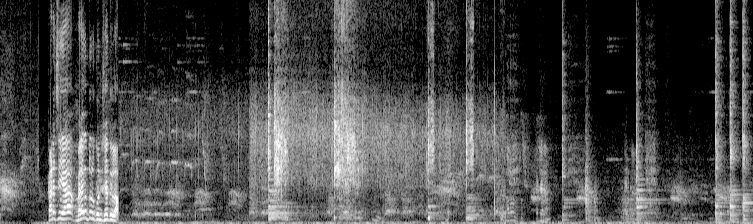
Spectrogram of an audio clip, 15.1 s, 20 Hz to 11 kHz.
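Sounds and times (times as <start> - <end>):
rice sizzling in hot pan: 2.4 - 10.5
metal spatula scraping rice: 5.0 - 10.4, 11.3 - 13.5
spatula knocking against pan: 8.6 - 9.9, 14.3 - 15.0.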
